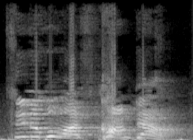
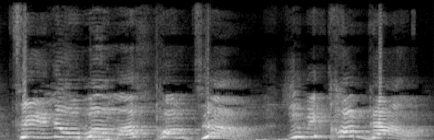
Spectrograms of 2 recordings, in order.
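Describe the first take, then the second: First: Said in the usual way. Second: Slow shouted demand. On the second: Real, not acted. Protest call against president.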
